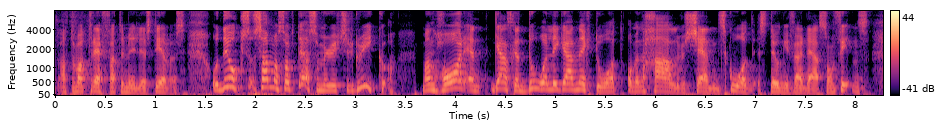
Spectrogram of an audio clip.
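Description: Chatty man with a higher voice. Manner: chatty, lots of fillers and restarts. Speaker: podcast co-host. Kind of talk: casual film discussion.

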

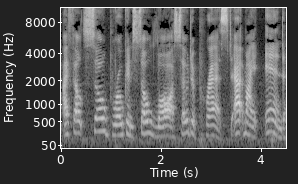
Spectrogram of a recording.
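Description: A woman sharing a heartfelt faith testimony as a guest, halting and restarting as she speaks. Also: fairly high pitch, a bit bright, a little hiss or hum. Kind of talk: emotional personal testimony.

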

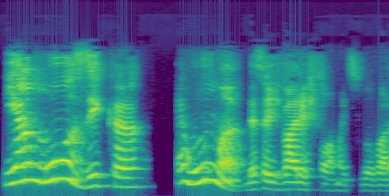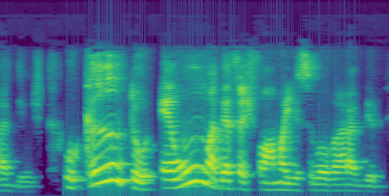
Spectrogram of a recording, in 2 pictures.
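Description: A man teaches on a live stream, and his pitch swings widely as he talks. He talks straight to the chat and fires questions at himself before answering them. The sound is dull and lo-fi. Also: wildly swooping pitch, moderate pace, dark tone. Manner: talks directly to chat viewers. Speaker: worship music teacher.

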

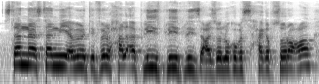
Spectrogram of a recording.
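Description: A man's voice: sits high, steady tone, racing, a little mellow, faint music behind. A young man with an Egyptian Arabic accent, hosting a motivational podcast in an earnest way and repeating phrases for emphasis. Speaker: podcast host.

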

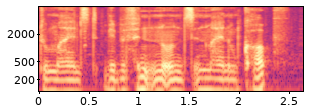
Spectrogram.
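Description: A man's voice: on the low side, little pitch movement, moderate pace, warm tone. A man voicing a curious, sickly young princess in an audiobook reading, asking eager, wondering questions. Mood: amazed.

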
